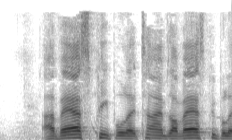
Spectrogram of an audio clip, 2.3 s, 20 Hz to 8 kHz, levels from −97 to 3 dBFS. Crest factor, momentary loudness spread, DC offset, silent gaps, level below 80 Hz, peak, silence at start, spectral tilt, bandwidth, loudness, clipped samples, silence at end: 16 dB; 10 LU; under 0.1%; none; -66 dBFS; -8 dBFS; 0.45 s; -5.5 dB/octave; 7.6 kHz; -25 LUFS; under 0.1%; 0 s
